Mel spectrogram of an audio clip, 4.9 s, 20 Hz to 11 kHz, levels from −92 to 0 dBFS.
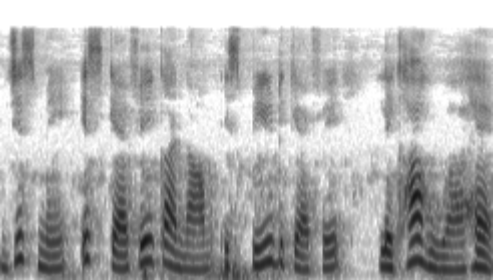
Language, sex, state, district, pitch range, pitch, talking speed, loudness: Hindi, female, Madhya Pradesh, Katni, 160-230 Hz, 175 Hz, 120 wpm, -18 LUFS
